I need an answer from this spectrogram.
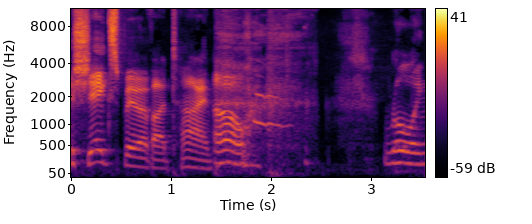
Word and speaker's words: Rowling: Rowling. It's actually Rowling, but I'll never like naturally pronounce it that way. J.K. Rowling. Yeah. Guess it's she's rolling in money.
